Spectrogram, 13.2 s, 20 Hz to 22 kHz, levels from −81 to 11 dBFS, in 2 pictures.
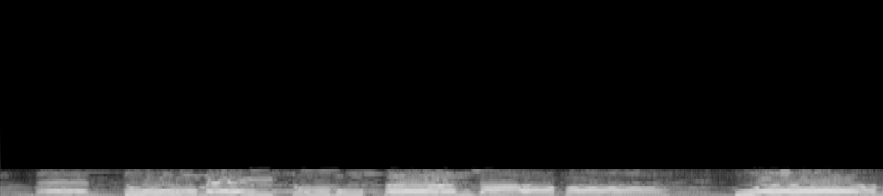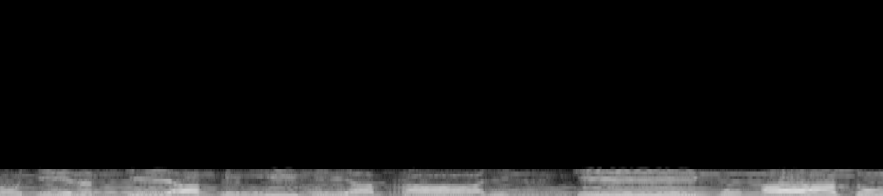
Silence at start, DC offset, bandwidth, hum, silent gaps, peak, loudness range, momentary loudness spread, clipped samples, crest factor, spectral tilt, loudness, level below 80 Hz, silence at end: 0 s; under 0.1%; 3.2 kHz; none; none; 0 dBFS; 7 LU; 14 LU; under 0.1%; 12 dB; -4 dB/octave; -12 LUFS; -62 dBFS; 0 s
